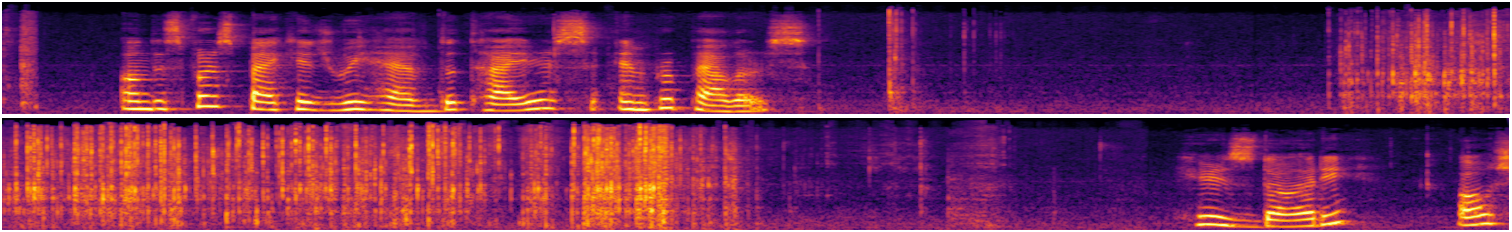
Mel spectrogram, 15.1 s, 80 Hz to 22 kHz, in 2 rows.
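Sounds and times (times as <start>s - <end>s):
plastic bag crinkling: 6.6s - 12.6s.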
